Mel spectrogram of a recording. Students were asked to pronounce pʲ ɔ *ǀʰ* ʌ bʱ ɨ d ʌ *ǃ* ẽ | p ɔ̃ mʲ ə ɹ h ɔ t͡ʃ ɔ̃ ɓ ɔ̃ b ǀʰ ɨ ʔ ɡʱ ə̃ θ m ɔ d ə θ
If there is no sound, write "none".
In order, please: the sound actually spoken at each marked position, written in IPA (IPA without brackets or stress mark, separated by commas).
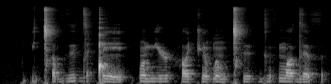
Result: ǀʰ, ǃ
